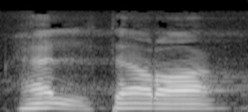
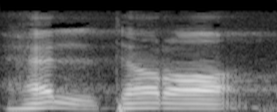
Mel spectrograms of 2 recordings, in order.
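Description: First: هل ترى said slowly and louder, the lam of هل sounded distinctly; emphasised clear lam. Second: هل ترى said slowly with the lam of هل kept distinct; slow clear lam. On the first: Teacher repeating the example louder for emphasis. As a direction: press on the lam of هل, then ترى. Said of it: "لا بد من بيان اللام". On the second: Teacher showing the clear lam of هل before ta, slow. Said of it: "نحو". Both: Shown as a demonstration.

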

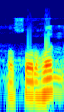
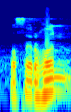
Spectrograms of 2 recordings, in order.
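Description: First: فصرهن said "fa-sur-hunna"; damma on the sad. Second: فصرهن said "fa-sir-hunna"; kasra on the sad. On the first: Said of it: "أن بالضم". (فصرهن بضم الصاد) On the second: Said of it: "وبالكسر". (فصرهن بكسر الصاد) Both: Shown as a demonstration.

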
